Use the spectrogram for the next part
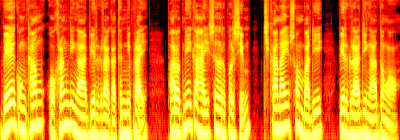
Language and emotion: Bodo, neutral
